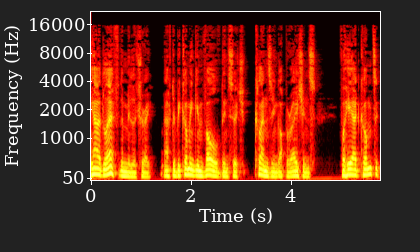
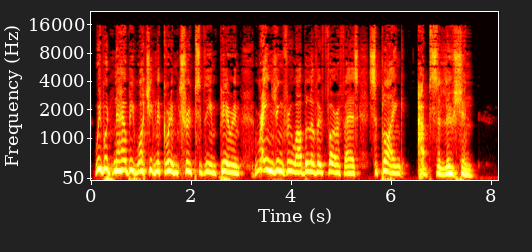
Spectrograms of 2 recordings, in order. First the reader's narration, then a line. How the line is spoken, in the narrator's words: he shrieked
